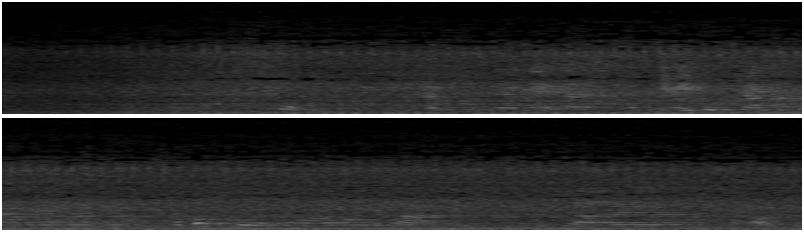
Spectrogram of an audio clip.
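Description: Fuel-injected scooter engine idling steadily, a low even hum, with faint voices in the background.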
